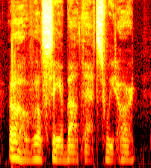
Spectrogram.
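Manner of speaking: gruff, low, rough put-on Southern American male accent. Answering a foe who calls herself the Archangel of War: rough Southern guy voice. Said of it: "Why is he like a rough Southern guy?".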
